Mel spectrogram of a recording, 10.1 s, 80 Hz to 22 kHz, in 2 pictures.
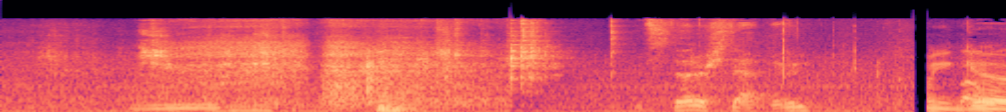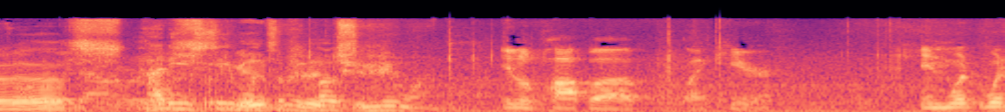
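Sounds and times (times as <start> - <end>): man's wordless vocal noise: 0.6 - 1.6.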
